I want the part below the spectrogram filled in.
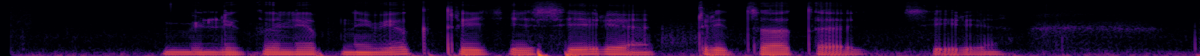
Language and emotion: Russian, neutral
